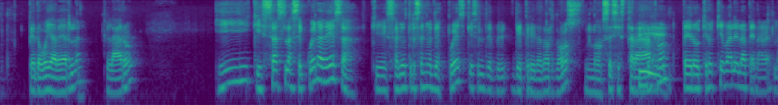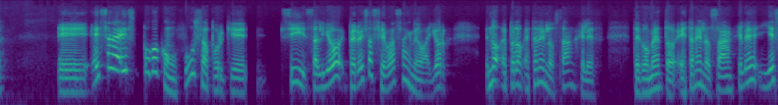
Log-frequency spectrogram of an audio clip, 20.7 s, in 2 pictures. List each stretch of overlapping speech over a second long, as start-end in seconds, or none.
none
